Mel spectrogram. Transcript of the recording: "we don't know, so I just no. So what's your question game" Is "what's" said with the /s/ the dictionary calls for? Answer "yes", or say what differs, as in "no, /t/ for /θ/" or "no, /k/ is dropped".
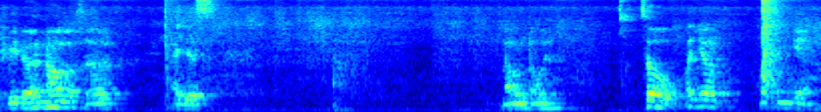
no, /s/ is dropped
